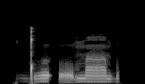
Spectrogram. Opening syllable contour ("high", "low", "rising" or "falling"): high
